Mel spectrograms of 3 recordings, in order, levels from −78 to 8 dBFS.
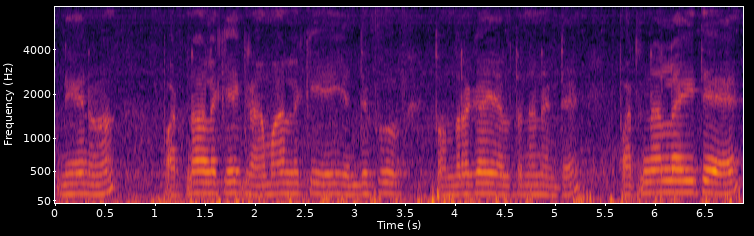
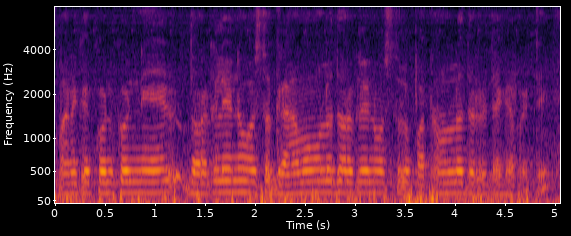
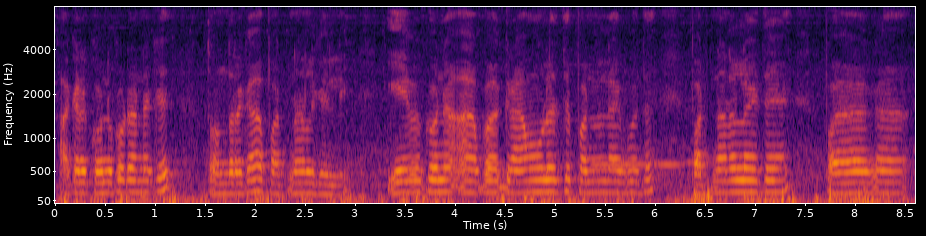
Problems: constant background noise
